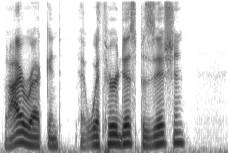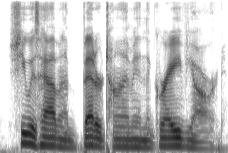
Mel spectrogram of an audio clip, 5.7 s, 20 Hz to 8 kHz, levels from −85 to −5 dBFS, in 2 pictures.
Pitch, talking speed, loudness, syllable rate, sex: 105 Hz, 170 wpm, -21 LUFS, 5.0 syllables/s, male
